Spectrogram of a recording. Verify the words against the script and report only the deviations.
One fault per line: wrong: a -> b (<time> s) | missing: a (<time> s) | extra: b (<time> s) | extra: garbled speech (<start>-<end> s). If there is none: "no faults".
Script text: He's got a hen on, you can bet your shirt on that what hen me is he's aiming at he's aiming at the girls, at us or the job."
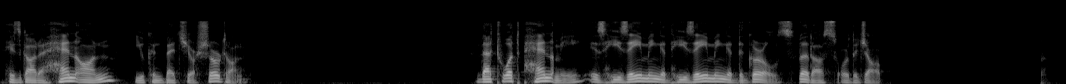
no faults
